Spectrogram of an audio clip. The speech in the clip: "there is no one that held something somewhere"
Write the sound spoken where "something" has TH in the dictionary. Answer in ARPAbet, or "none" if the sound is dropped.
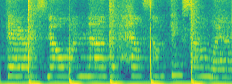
TH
